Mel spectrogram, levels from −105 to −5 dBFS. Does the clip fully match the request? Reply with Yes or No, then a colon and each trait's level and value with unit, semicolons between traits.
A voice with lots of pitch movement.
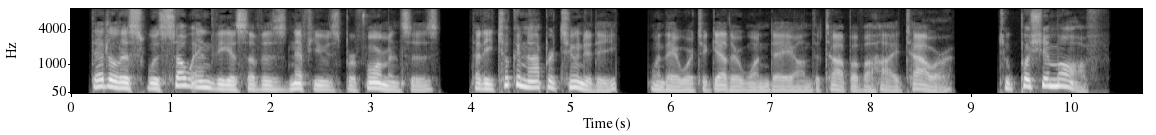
Yes: wide, 7.8 semitones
